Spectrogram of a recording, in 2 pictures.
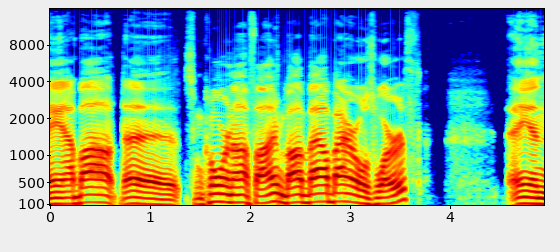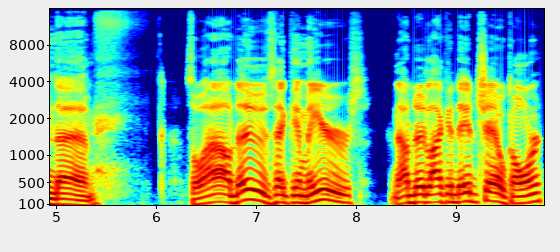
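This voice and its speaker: Talking at a fairly slow pace in a Kentucky accent, a man keeps his loudness very even. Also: medium pitch for a man, ordinary pitch variation. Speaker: hunting vlogger. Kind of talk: casual vlog. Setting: outdoors in the woods. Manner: halting, hesitant.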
